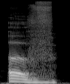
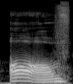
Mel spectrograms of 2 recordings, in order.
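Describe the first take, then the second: First: The vowel is a reduced schwa. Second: The vowel is a full vowel. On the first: The speaker calls it right. "but of" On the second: The speaker calls it wrong. "of is not of"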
